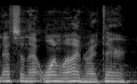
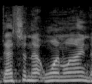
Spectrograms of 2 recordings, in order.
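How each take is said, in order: First: Low, settled affirmation; confirming statement. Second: Surprised listener's query; questioning. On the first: Shown as a demonstration. Preacher confirming what the verse holds, matter-of-fact. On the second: Acted. Congregation member reacting to the verse, questioning. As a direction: ask it as a doubtful question. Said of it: "you're like".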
